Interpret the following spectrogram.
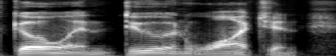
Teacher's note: notice you dropped the G on going there, too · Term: dropping the final G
